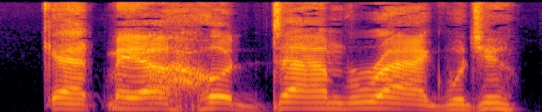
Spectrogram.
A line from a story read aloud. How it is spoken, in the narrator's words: Cowl croaked, his voice hoarse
